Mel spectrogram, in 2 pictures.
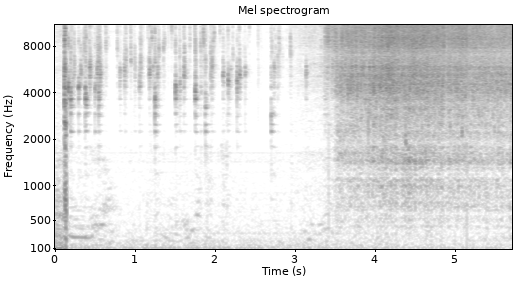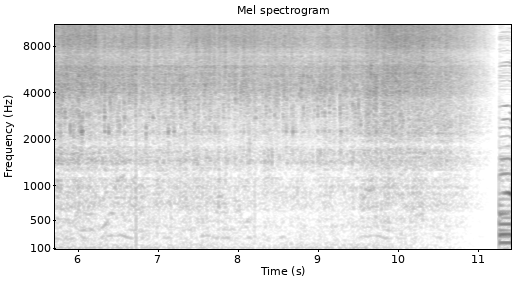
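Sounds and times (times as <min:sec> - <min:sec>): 
silver barb fish frying in hot oil: 0:00.1 - 0:11.2.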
